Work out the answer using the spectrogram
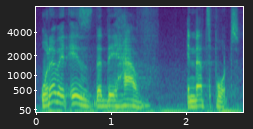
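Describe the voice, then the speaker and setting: A man's voice: medium pitch, expressive, normal speed. A man from Kenya co-hosting a studio sports discussion, talking emphatically and tagging his points with "okay?". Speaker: sports show co-host.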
